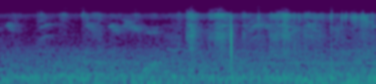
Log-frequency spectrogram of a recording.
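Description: Faint bird chirps over a low steady hum, with one sharp click about three and a half seconds in.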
